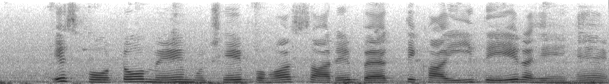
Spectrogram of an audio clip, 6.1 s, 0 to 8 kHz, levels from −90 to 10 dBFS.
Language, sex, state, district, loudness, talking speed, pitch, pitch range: Hindi, female, Madhya Pradesh, Katni, -15 LUFS, 110 wpm, 210 Hz, 195-225 Hz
